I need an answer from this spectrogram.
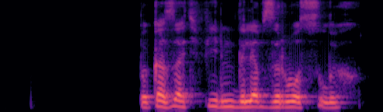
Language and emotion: Russian, sad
